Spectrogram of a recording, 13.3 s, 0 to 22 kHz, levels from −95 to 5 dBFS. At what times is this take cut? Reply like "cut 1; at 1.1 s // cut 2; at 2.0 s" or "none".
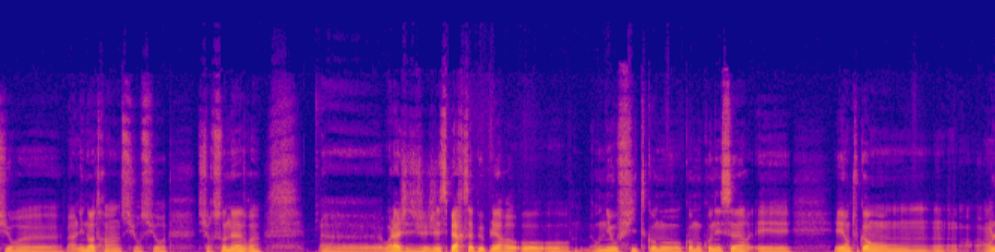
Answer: none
